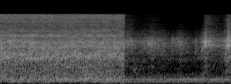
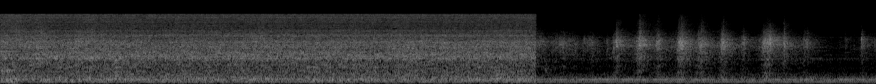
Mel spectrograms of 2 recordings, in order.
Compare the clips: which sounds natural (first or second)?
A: second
